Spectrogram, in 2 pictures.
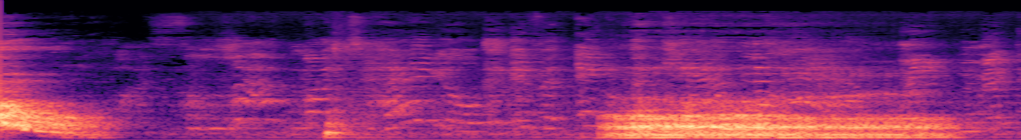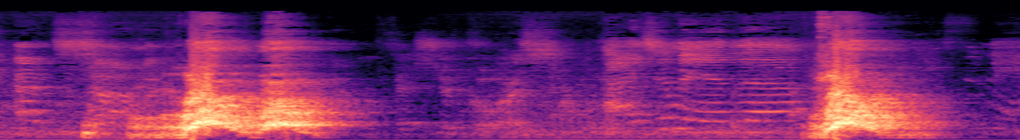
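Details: Cooper the dog barking and growling: a short bark opens, then a sustained low rumbling growl of about two seconds, followed by two loud, sharp barks roughly three seconds apart, with faint voice-like sounds in the gaps.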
